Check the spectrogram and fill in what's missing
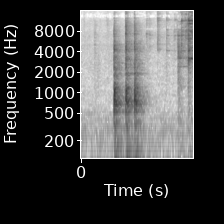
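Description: Flour being stirred into a pan for homemade gravy, with a run of rhythmic scraping and clinking strokes of a utensil against the metal pan, close and fairly loud, with no talking.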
